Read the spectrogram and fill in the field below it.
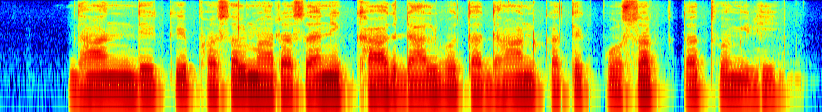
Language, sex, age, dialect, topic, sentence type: Chhattisgarhi, male, 25-30, Northern/Bhandar, agriculture, question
